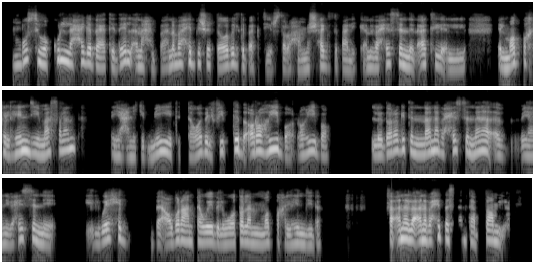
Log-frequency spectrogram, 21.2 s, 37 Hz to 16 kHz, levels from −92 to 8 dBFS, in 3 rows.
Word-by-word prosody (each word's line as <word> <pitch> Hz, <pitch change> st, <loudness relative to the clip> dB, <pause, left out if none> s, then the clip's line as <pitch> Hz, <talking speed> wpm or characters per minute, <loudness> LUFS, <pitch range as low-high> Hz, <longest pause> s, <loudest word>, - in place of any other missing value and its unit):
بُصّ، 230 Hz, +7 st, -2 dB
هو 185 Hz, -3 st, +3 dB
كل 245 Hz, -1 st, +3 dB
حاجة 215 Hz, -2 st, +2 dB
باعتدال 180 Hz, +5 st, +1 dB
أنا 155 Hz, 0 st, -2 dB
أحبها، 130 Hz, -1 st, -6 dB
أنا 175 Hz, +2 st, -1 dB
ما 195 Hz, -, -1 dB
احبش 200 Hz, -1 st, +1 dB
التوابل 170 Hz, +2 st, 0 dB
تبقى 180 Hz, -, -4 dB
كتير -, -, -14 dB
صراحة -, -, -6 dB
مش 140 Hz, +5 st, 0 dB
هاكذب 165 Hz, -2 st, -2 dB
عليك، 130 Hz, +1 st, -6 dB
أنا 150 Hz, +1 st, -5 dB
باحس 190 Hz, +7 st, 0 dB
إن 165 Hz, -5 st, +3 dB
الأكل 180 Hz, +3 st, -1 dB
ال 130 Hz, +1 st, -6 dB, 0.5 s
المطبخ 170 Hz, +8 st, +1 dB
الهندي 175 Hz, +2 st, +2 dB
مثلًا، 205 Hz, +9 st, -1 dB, 0.5 s
يعني 145 Hz, -2 st, -3 dB
كمية 170 Hz, +8 st, -2 dB
التوابل 180 Hz, +8 st, -3 dB
فيه 195 Hz, -, -6 dB
بتبقى 200 Hz, -4 st, +3 dB
رهيبة 205 Hz, +1 st, +3 dB
رهيبة 155 Hz, -2 st, -4 dB, 0.6 s
لدرجة 175 Hz, +9 st, 0 dB
إن 165 Hz, -4 st, 0 dB
أنا 195 Hz, +5 st, +4 dB
باحس 210 Hz, -1 st, -3 dB
إن 175 Hz, -1 st, 0 dB
أنا 200 Hz, -3 st, +2 dB
آآ، 150 Hz, -, -8 dB, 0.2 s
يعني 145 Hz, 0 st, -5 dB
باحس 205 Hz, +9 st, -5 dB
إن 150 Hz, -9 st, -1 dB, 0.4 s
الواحد 185 Hz, +4 st, -1 dB, 0.4 s
بقى -, -, 0 dB
عبارة 185 Hz, +6 st, +4 dB
عن 170 Hz, -1 st, +2 dB
توابل 160 Hz, -3 st, +3 dB
وهو 150 Hz, +1 st, +1 dB
طالع 165 Hz, +1 st, +2 dB
من 150 Hz, -1 st, -3 dB
المطبخ 145 Hz, +1 st, -4 dB
الهندي 140 Hz, -1 st, -4 dB
ده، 130 Hz, -, -11 dB, 0.9 s
فأنا 210 Hz, +3 st, +6 dB
لأ -, -, +9 dB
أنا 185 Hz, +1 st, +7 dB
باحب 185 Hz, +7 st, +2 dB
أستمتع 185 Hz, -3 st, -3 dB
بطعم 185 Hz, +2 st, +2 dB
الأكل. -, -, -13 dB
175 Hz, 170 wpm, -24 LUFS, 150-195 Hz, 0.9 s, لأ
